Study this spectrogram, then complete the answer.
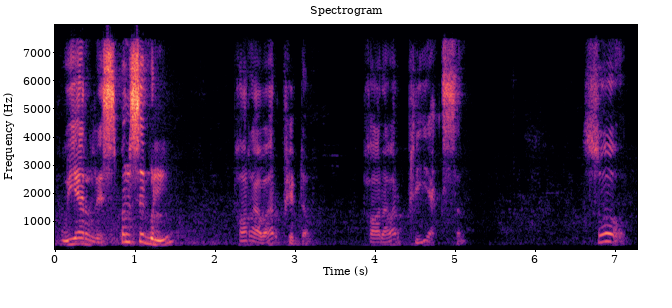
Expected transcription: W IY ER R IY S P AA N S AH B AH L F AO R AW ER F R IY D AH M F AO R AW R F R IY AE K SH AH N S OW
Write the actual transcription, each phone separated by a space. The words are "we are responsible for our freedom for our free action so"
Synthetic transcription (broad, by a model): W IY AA R IY S P AA N S AH B AH L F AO R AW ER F R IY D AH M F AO R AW R P R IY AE K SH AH N S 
